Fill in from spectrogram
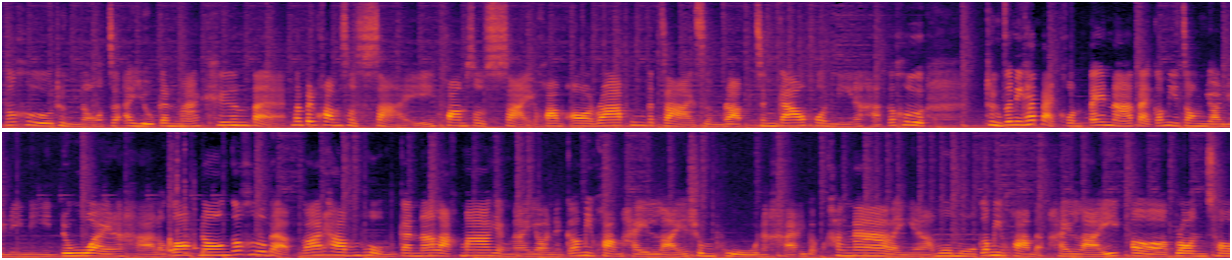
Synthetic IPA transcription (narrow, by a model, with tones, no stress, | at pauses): kɔː˥˩xʰɯː˧t̪ʰɯ˨˩˦ŋnɔː˦˥ŋt͡ɕa˨˩ʔaː˧ju˦˥ka˧nmaː˥˩kʰːɯ˥˩nt̪ɛː˨˩ma˧npe˧nkʰwaː˧mso˨˩t̪̚sa˩˦jkʰwaː˧mso˨˩t̪̚sa˨˩˦jkʰwaː˧mʔɔː˧ɾaː˥˩pʰu˥˩mka˧t͡ɕaː˧˩jsa˩˦mɾa˨˩p̚t͡ɕʰɯ˦˥əŋkaː˥˩wkʰo˧nːiː˦˥na˦˥kʰa˦˥kɔː˥˩xʰɯː˧ | t̪ʰɯ˨˩˦ŋt͡ɕa˨˩ʔmiː˧kʰɛː˥˩pɛː˨˩t̪̚kʰo˧nt̪e˥˩nːa˦˥t̪ɛː˨˩kɔː˥˩miː˧t͡ɕɔː˧ŋjɔː˧njuː˨˩na˧jniː˦˥du˥˩əjna˦˥kʰa˦˥lɛː˦˥wkɔː˥˩nɔː˧ŋkɔː˥˩kʰɯː˧bɛː˨˩p̚waː˥˩t̪ʰa˧mpʰo˩˦mka˧nːaː˥˩ɾa˦˥k̚maː˥˩k̚jaː˨˩ŋnaː˧jɔː˧nːi˨˩ɐkɔː˥˩miː˧kʰwaː˧mha˧jla˦˥jt͡ɕʰu˧mpʰuː˧na˦˥kʰa˦˥˩bɛː˨˩p̚kʰaː˥˩ŋnaː˥˩˧ɾa˧ja˨˩ŋːi˦˥˦ɐna˦˥mu˧moː˧kɔː˥˩miː˧kʰwaː˧mbɛː˨˩p̚ha˧jla˦˥jʔɤː˨˩bɾɔː˧nt͡ɕʰɔ˦˥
